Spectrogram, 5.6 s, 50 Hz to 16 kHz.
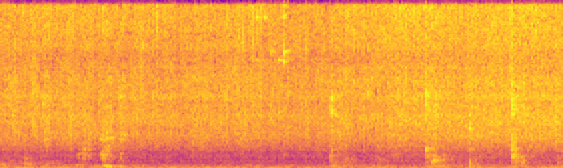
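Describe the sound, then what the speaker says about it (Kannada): Chopped okra frying dry in a pan, a steady low sizzle with occasional scraping stirs of a spatula against the metal, continuous and close throughout. "ಮಿನಿಮಮ್ ಒಂದು 5ರಿಂದ 8 ನಿಮಿಷ ಫ್ರೈ ಮಾಡಿದ್ರೆ ಸಾಕು ರೀ"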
